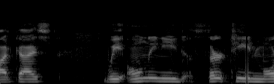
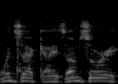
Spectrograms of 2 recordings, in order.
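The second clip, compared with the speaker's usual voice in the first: rough, hoarse voice, failing and nearly gone; 2 semitones higher than usual. Pausing to apologize to the guys after clearing throat: hoarse, losing voice. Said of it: "I got no voice".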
